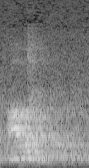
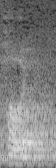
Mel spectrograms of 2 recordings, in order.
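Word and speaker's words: hour: जैसे एंड आवर, ठीक है, एग्जाम्पल एंड आवर, एक घंटा। तो हम लोग ये नहीं कहते हैं अ हावर, नो, एच जो है साइलेंट हो जाएगा, ठीक है।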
